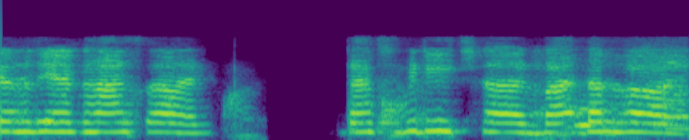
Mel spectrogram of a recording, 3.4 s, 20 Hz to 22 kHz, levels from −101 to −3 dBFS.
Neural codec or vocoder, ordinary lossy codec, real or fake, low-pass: codec, 44.1 kHz, 2.6 kbps, DAC; AAC, 48 kbps; fake; 7.2 kHz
